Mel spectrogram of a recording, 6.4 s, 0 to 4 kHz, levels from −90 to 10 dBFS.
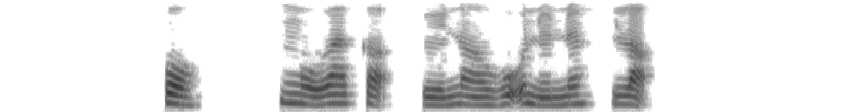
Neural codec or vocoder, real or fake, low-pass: none; real; 3.6 kHz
